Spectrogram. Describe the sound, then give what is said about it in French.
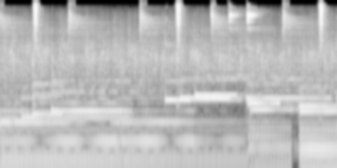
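A crowd claps and cheers in a steady, dense wash of applause, given as an acclamation offering to Jesus, the Holy Spirit and God the Father, with sustained keyboard chords droning underneath that shift pitch a few times. “Est-ce qu'on peut offrir une offrande d'acclamation à Jésus, au Saint-Esprit, à Dieu le Père”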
